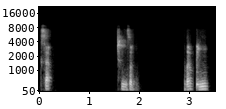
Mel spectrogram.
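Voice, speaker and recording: A man's voice: medium pitch, level tone, very slow, slightly rough, no echo. A man speaking on a video call as a panel guest, his audio breaking up and dropping out. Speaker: panel guest, culture consultant. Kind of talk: webinar discussion. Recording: muffled, dry video call line.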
